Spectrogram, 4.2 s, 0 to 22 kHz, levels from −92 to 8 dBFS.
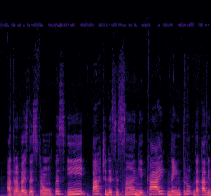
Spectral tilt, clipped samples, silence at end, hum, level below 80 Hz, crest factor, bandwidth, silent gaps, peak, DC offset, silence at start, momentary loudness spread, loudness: -5.5 dB/octave; under 0.1%; 0 s; none; -62 dBFS; 18 dB; over 20 kHz; none; -14 dBFS; under 0.1%; 0.15 s; 7 LU; -32 LUFS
